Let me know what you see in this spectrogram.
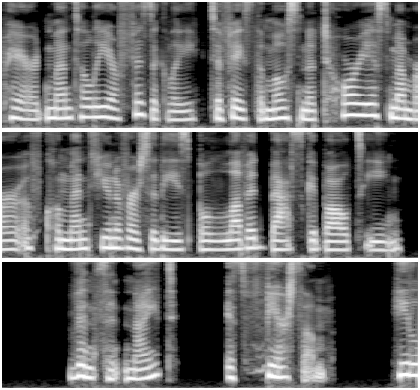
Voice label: Romance MF 1st Person, audiobooks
